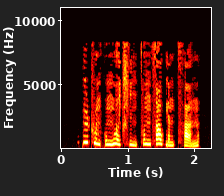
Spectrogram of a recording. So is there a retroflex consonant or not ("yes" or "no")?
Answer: yes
